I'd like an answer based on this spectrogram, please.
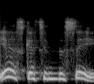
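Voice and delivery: put-on German-accented delivery. Speaker retells what a man said to them, imitating his German accent. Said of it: "like in a German accent".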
